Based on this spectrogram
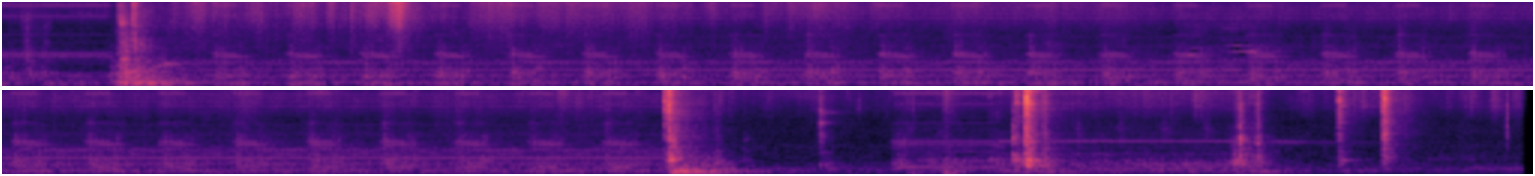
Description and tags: this is a machine that slices bread into pieces. i find its texture very pleasing
bread, brot, cut, cutting, dubstep, field, machine, maschine, pulse, pulsierend, recording, satisfying, slice, slicing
